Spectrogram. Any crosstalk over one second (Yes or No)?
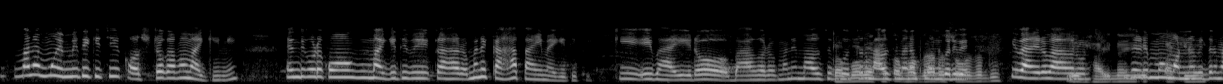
Yes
